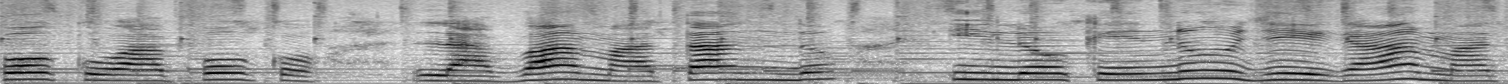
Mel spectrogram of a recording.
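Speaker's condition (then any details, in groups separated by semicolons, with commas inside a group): ALS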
